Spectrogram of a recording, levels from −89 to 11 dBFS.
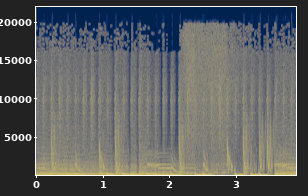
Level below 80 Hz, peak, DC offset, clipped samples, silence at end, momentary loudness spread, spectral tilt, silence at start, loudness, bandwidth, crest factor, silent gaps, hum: -10 dBFS; 0 dBFS; under 0.1%; under 0.1%; 0 s; 2 LU; -4.5 dB/octave; 0 s; -10 LUFS; over 20 kHz; 8 dB; none; none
